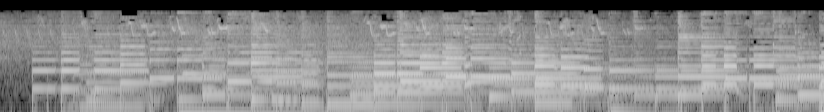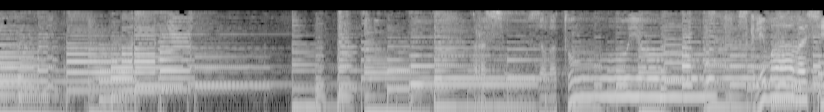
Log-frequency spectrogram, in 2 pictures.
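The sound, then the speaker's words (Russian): An old song's instrumental intro plays steadily and fairly loud, with layered melodic lines over a bass part and a slightly muffled, dated tone. It pauses briefly partway through, and no one sings. “Это песня старая, такая «…». Прекрасная песня.”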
